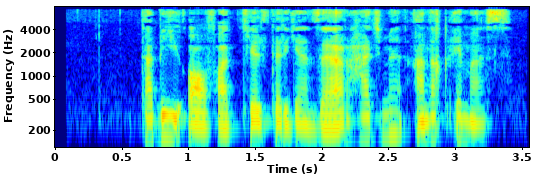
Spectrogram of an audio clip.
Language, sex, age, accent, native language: Uzbek, male, 18-24, Buxoro, Uzbek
